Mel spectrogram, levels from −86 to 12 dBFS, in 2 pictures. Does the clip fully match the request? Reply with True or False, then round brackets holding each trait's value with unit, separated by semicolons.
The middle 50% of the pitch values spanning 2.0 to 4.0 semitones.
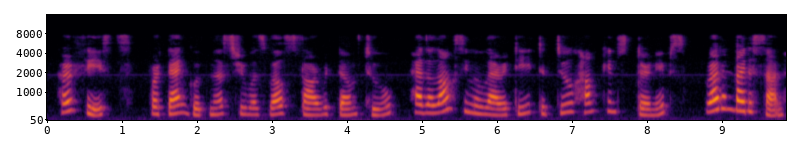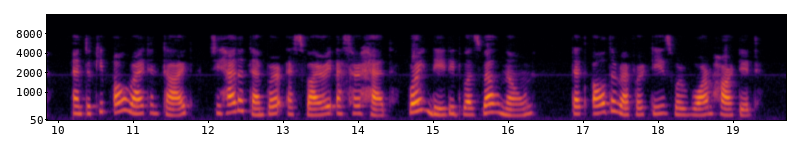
False (4.7 semitones)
